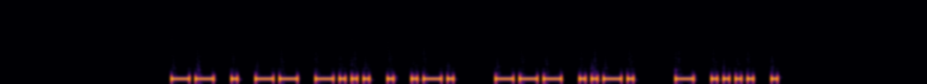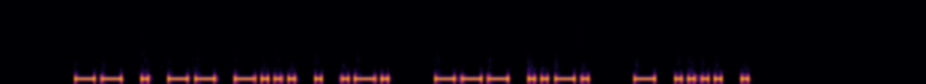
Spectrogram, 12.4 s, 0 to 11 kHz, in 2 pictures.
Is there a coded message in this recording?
Yes: Morse code from 1.1 to 11.2 s, heard as a keyed tone, about 30 wpm, 700 Hz. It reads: MEMBER OF THE MEMBER OF THE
